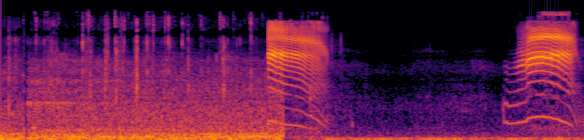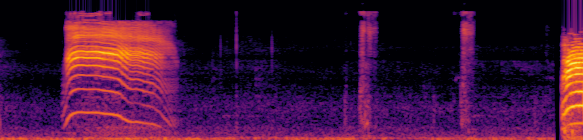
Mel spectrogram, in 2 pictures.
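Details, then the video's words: Kittens meowing: after a noisy start, three separate high harmonic meows, each under a second, with a longer wavering one near seven seconds and a sharp cry cut off at the end, quiet gaps between. "Kittens meowing - funny cat sounds"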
